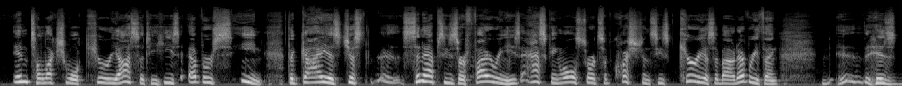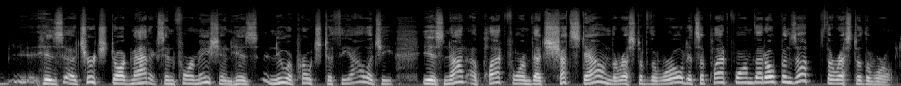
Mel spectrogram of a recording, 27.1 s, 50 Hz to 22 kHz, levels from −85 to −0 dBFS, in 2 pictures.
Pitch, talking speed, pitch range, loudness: 190 Hz, 125 wpm, 165-225 Hz, -24 LUFS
